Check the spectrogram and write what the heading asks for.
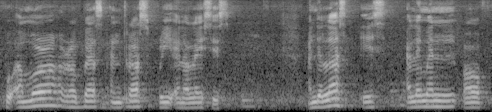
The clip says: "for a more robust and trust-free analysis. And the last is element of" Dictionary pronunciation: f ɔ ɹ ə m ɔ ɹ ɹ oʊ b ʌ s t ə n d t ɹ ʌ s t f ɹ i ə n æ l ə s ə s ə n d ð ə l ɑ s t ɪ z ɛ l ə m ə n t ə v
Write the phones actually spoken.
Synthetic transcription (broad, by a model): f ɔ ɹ ə m ɔ ɹ ɹ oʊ b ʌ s ə n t ɹ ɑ s f ɹ i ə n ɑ l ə s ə s ə n d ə l ɑ s t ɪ s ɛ l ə m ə n ə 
